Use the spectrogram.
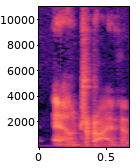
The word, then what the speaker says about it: L Driver: He says, L Driver, pronounced L, sounds a lot like the famous Al Bundy, or just L. Driver, like the driver of a car.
